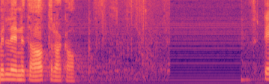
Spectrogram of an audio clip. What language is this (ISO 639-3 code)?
gsw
